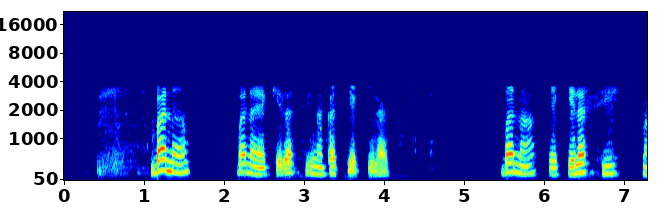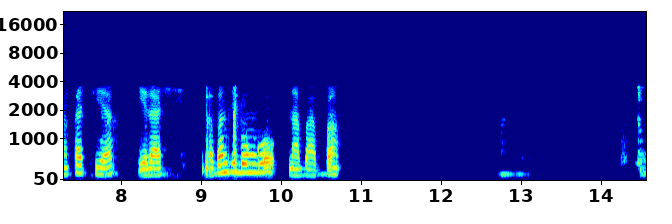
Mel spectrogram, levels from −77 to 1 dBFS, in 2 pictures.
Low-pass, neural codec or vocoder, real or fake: 3.6 kHz; none; real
